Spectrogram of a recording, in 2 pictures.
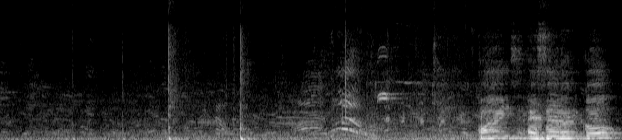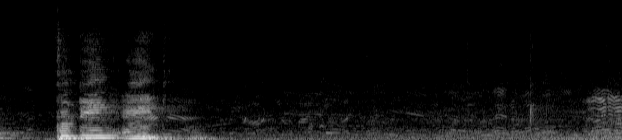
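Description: A crowd chatters in the distance outdoors.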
